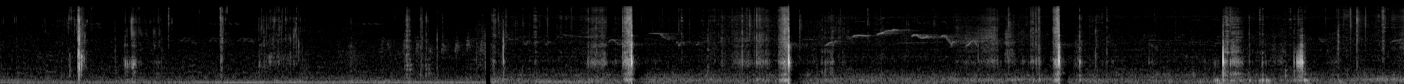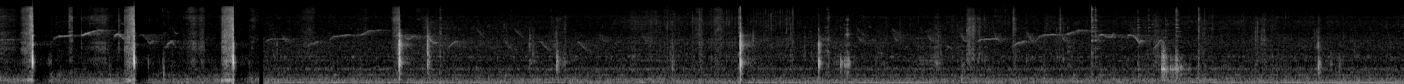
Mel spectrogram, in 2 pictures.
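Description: Knife knocking on a wooden cutting board at irregular intervals as ginger and other ingredients are sliced. Short bird chirps come in several times in the background.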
